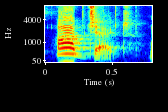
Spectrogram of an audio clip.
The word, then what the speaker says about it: object: The noun is object, with a stress on the first syllable, object.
